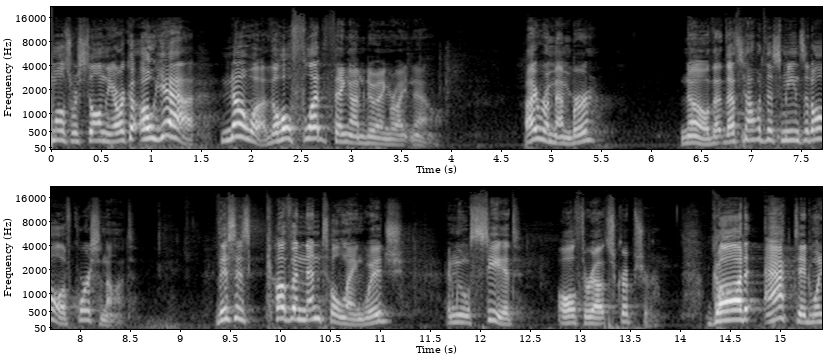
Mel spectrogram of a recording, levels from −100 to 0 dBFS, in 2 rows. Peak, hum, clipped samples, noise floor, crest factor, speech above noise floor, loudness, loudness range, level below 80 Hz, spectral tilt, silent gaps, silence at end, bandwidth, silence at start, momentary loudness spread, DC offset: 0 dBFS; none; under 0.1%; -74 dBFS; 22 dB; 52 dB; -22 LUFS; 7 LU; -62 dBFS; -3.5 dB/octave; none; 0 s; 15.5 kHz; 0 s; 15 LU; under 0.1%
